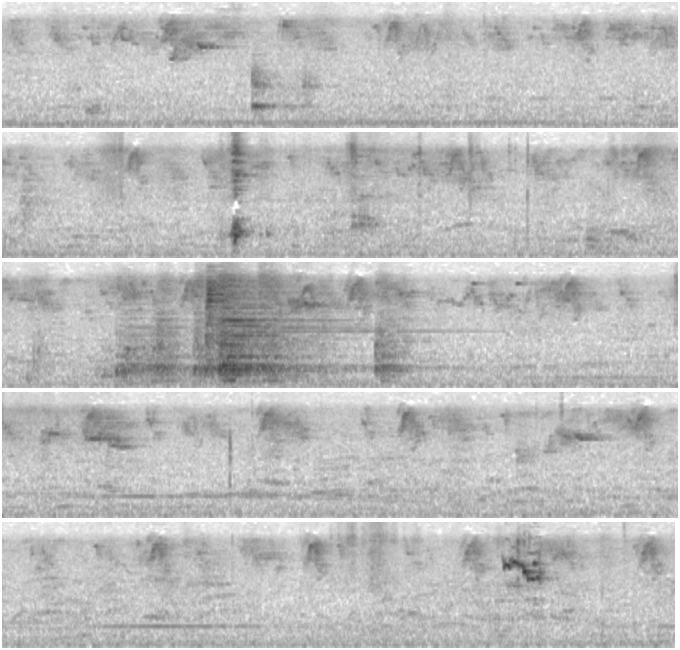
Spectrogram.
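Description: Faint chirping of small birds, scattered throughout. A sharp knock comes about six seconds in, and a louder noisy burst around ten to eleven seconds is the loudest sound.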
